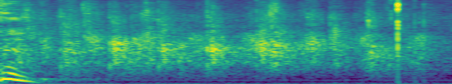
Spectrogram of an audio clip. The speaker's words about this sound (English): Would you give them a hand clap, those who are watching?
